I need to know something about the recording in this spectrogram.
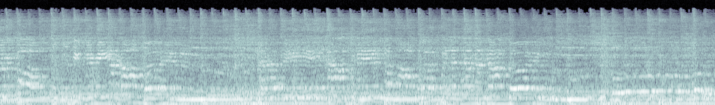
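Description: Live rock band playing a song: electric guitar, keyboard and drum kit with a steady beat under sung vocals.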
